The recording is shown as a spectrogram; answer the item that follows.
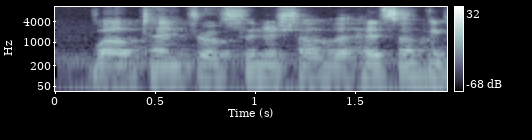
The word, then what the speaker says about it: Tanjiro: It's because Inosuke pronounces his name wrong yet again. He called him Santaro?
